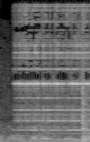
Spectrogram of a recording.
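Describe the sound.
A school bell rings to call students to class, one continuous bright metallic ringing that lasts about a second.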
